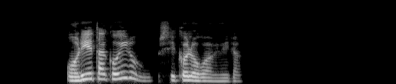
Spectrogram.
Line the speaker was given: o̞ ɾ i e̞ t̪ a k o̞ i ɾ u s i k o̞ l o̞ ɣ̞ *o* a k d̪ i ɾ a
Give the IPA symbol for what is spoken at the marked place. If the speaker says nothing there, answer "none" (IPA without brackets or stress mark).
o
